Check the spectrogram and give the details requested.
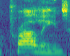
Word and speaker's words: praline: All right, Dorothy Ultimus says get pralines or pralines. How do you pronounce it? I pronounce it praline. When you're in Georgia.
